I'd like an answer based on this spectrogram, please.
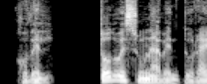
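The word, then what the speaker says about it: HODL: H.O. D. L. Pronunciado, Jodel.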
